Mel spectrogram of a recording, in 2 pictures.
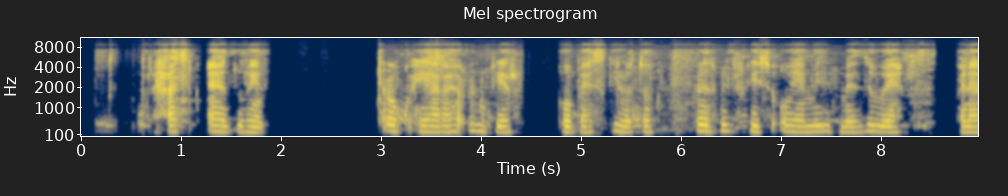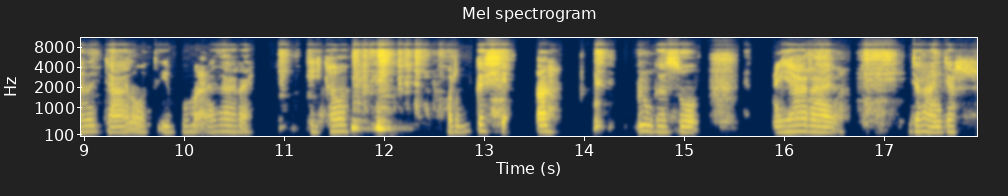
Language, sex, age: Somali, female, 18-24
